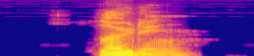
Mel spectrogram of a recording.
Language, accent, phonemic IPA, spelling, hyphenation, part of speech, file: English, Australia, /ˈləʉ.dɪŋ/, loading, loa‧ding, noun / verb, En-au-loading.ogg
- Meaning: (noun) 1. The process by which something is loaded 2. A load, especially in the engineering and electrical engineering senses of force exerted, or electrical current or power supplied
